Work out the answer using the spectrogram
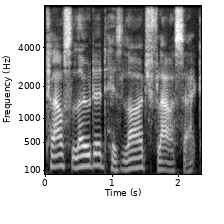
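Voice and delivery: plain

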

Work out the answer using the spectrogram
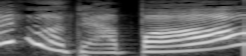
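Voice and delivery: very high, loud, shrill cartoon character voice. Describing how children mimic the characters' voices when reading, very high Piggy voice. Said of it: "Piggy's very high".

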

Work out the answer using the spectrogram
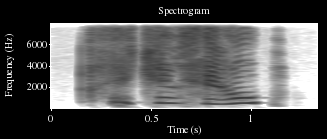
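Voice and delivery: put-on teeny, squeaky little voice, pitched very high. Narrator reads a story, a tiny ant offering help, tiny little voice. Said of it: "this tiny little voice that said".

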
